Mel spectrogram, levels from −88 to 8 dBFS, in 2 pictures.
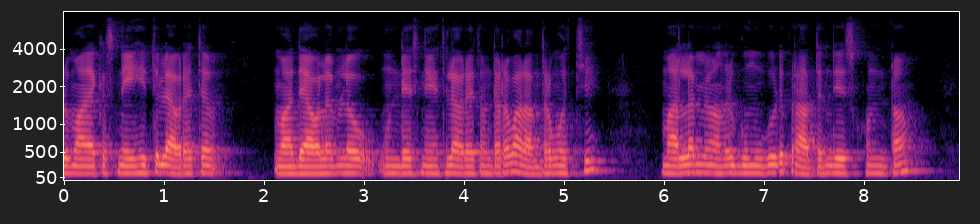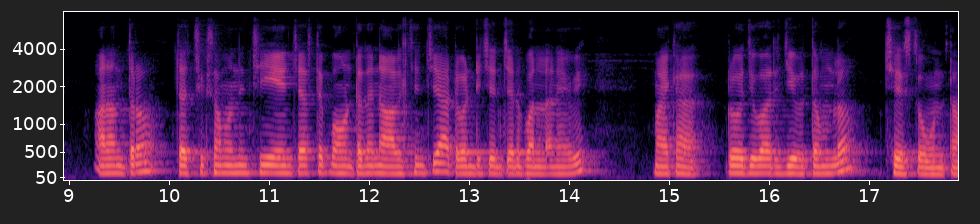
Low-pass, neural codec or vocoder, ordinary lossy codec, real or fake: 7.2 kHz; none; none; real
